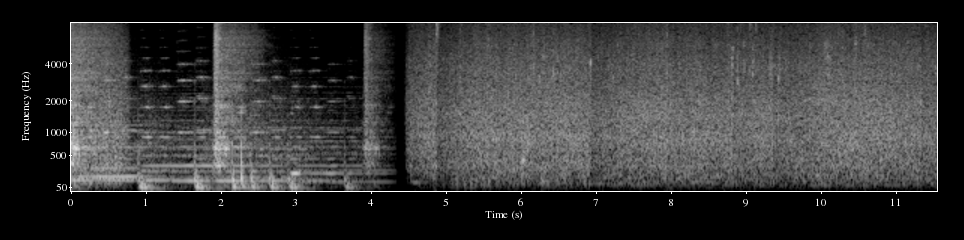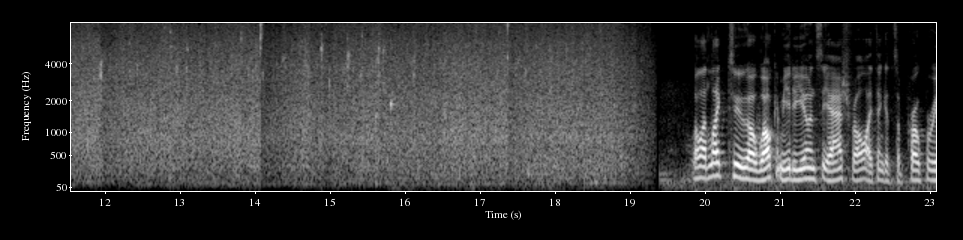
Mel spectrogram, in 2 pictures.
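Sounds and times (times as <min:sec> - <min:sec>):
steady rain hiss: 0:04.5 - 0:19.4
rain drop ticks: 0:04.6 - 0:05.2, 0:08.7 - 0:10.6, 0:11.2 - 0:13.1, 0:13.7 - 0:18.7.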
